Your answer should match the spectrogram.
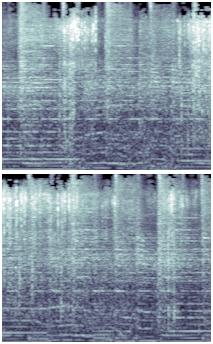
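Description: Rock music with guitar playing between sung lines, with sustained chords that change every second or so.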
